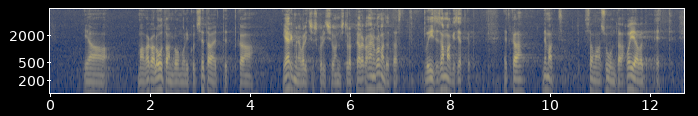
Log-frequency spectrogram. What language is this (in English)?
Estonian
